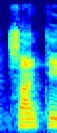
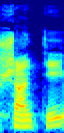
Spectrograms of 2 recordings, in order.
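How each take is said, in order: First: The word begins with a plain s sound. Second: The word begins with a sh sound.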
